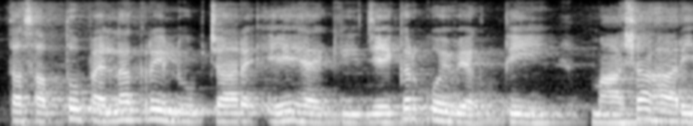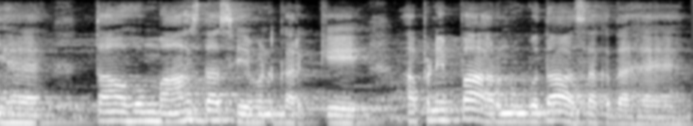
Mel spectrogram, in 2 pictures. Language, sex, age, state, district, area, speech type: Punjabi, male, 30-45, Punjab, Sangrur, rural, spontaneous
